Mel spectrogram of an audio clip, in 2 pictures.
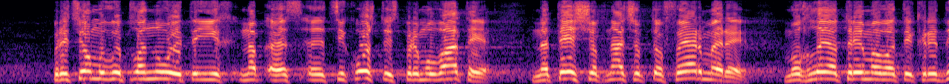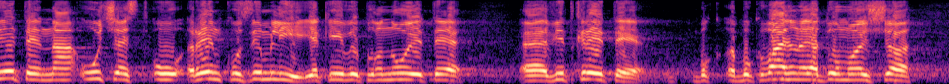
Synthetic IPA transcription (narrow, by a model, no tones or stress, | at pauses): pɾɪt͡sʲɔmʊʋɪplˠɐnujet̪ɛjixnɐt͡sʲikɔʃt̪ɪspɾʲɐmʊʋɑt̪ɪ | nɐt̪ɛʃt͡ʃɔbnɑt͡ʃɔp̚t̪ɔfɛrmeɾɪ | mɔɦlˠɪɔt̪ɾɪmʊʋɐt̪ɪkɾed̪ɪt̪ɪnɐʔut͡ʃɐsʲtʲuɾɪnkʊzemlʲijɐkɪjʋɪplˠɐnujet̪ɛ | ʋʲid̪kɾɪt̪ɪ | bʊkʋɑlʲnɔjad̪umɐjʊʃt͡ʃɔ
